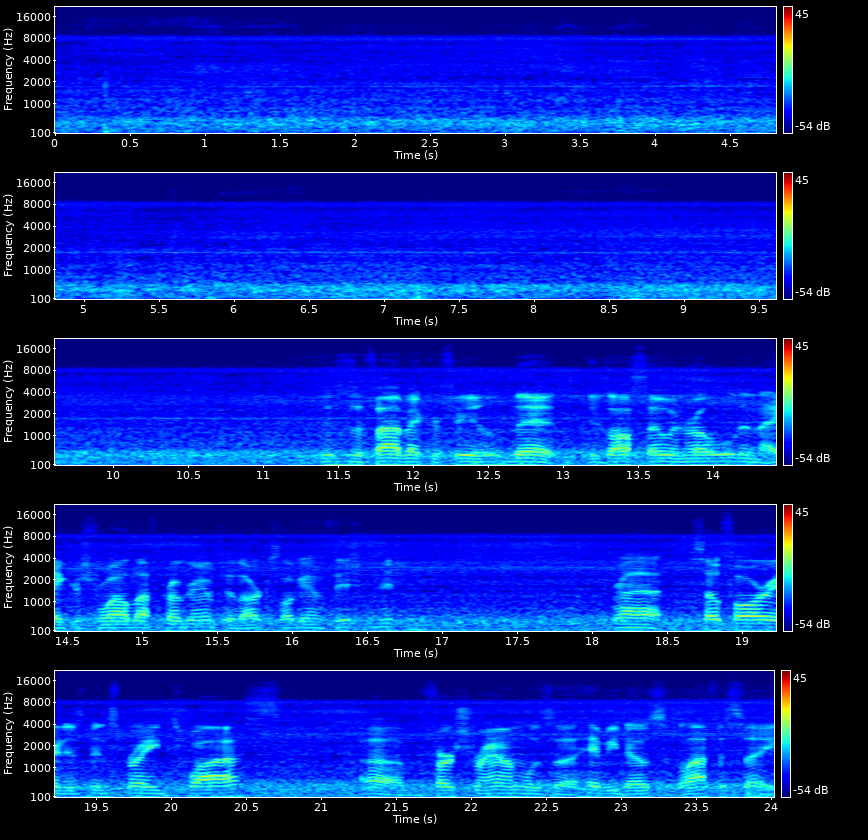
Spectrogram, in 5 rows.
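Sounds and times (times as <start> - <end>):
road and wind noise: 0.0 - 24.0
vehicle driving rumble: 3.9 - 24.0.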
